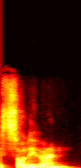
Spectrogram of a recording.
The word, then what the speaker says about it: Solivan: at all um so the last name is actually solivan right uh it's very hard to get folks to pronounce that uh though i tried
